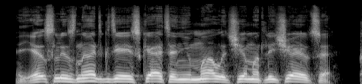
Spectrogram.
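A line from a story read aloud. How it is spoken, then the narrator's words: Excited scoff. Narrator (Russian): хмыкнул Макс, даже немного возбудившись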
